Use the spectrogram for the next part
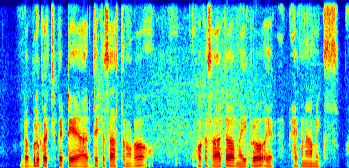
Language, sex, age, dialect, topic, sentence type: Telugu, male, 36-40, Utterandhra, banking, statement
